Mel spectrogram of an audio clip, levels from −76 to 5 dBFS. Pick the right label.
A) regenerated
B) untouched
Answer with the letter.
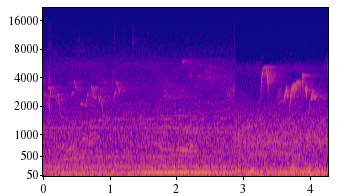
A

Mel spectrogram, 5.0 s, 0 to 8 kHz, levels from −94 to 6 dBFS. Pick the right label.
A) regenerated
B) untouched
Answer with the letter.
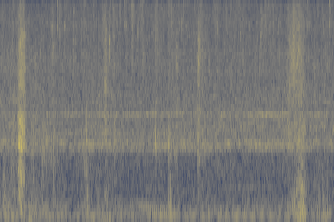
A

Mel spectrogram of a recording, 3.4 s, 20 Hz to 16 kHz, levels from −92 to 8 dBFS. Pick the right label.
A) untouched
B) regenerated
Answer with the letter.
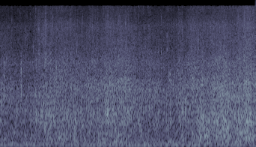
A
